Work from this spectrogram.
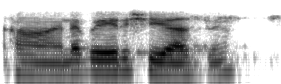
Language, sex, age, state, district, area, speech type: Malayalam, female, 18-30, Kerala, Kozhikode, urban, conversation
